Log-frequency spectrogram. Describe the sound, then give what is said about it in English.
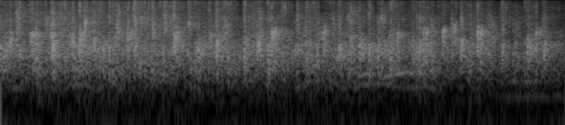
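Steady applause from a church audience for a group of young people, many hands clapping in a dense, continuous patter that holds at a fairly even loudness for several seconds without voices standing out. “Can you give these young people one more round of applause?”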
